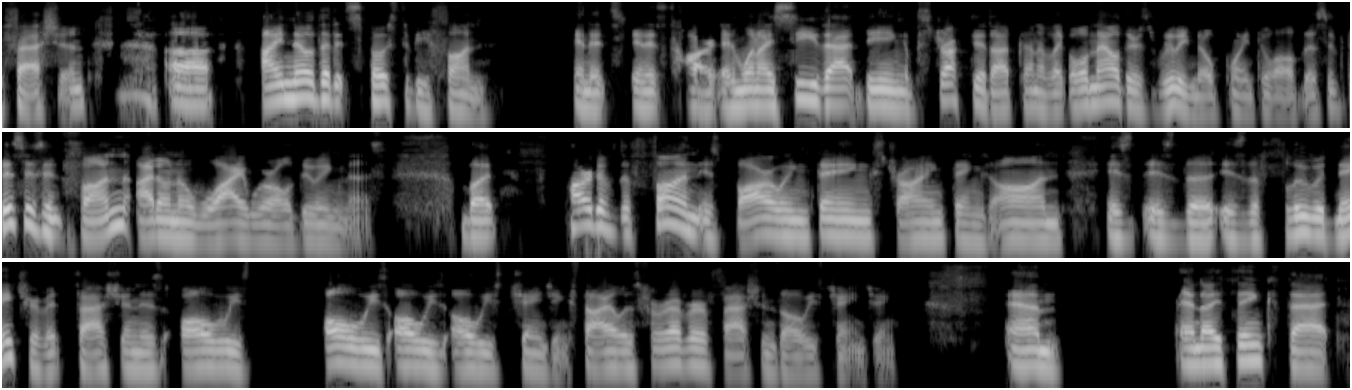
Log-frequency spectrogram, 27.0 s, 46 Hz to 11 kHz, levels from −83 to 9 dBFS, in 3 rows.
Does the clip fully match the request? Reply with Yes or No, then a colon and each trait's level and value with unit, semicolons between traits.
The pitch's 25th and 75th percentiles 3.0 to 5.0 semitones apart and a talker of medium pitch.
No: average, 3.4 semitones; low, 120 Hz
